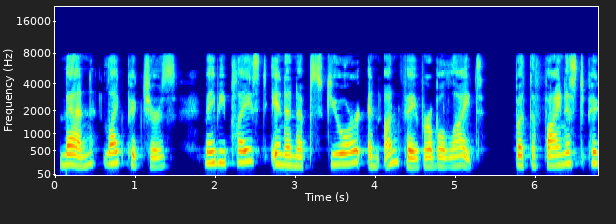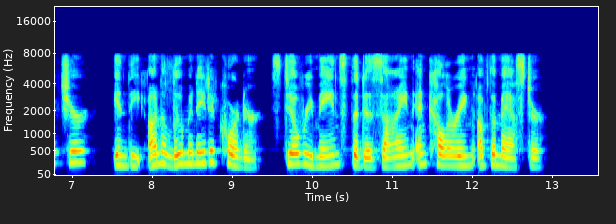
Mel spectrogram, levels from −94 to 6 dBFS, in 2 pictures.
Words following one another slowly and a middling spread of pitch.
Yes: slow, 130 wpm; average, 3.8 semitones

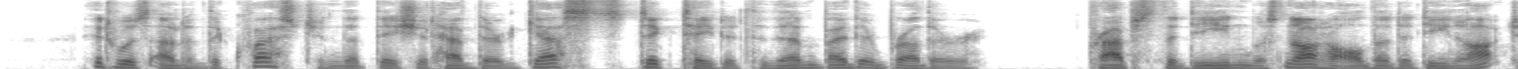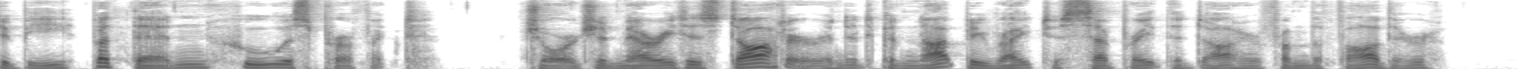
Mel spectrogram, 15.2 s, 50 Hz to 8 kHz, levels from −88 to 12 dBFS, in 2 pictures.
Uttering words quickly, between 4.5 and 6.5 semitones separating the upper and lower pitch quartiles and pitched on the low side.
No: fast, 210 wpm; average, 3.1 semitones; low, 110 Hz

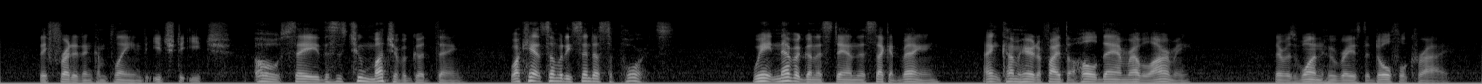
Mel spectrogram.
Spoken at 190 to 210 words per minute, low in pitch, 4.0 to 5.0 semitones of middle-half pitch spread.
Yes: fast, 205 wpm; low, 110 Hz; average, 4.4 semitones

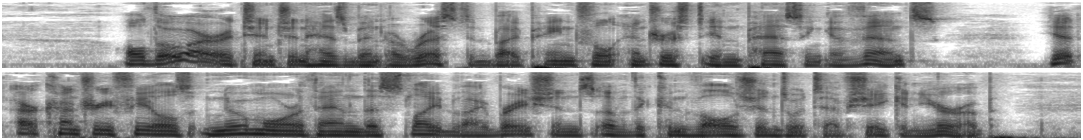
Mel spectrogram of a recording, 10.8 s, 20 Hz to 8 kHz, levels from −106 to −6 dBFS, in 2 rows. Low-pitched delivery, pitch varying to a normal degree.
Yes: low, 115 Hz; average, 3.0 semitones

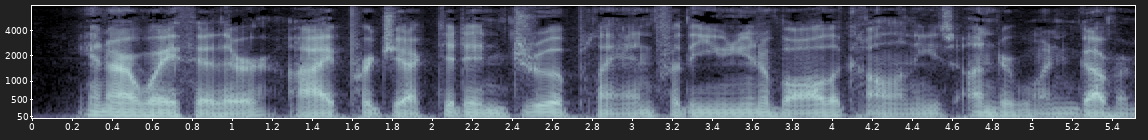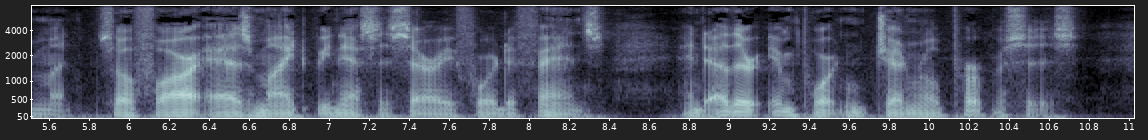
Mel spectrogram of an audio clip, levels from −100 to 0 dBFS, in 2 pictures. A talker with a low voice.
Yes: very low, 70 Hz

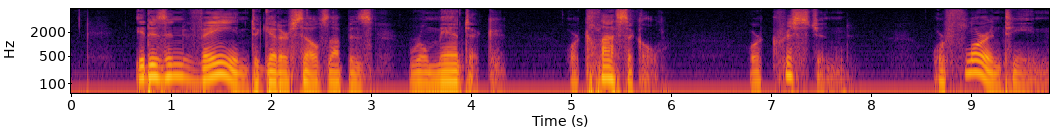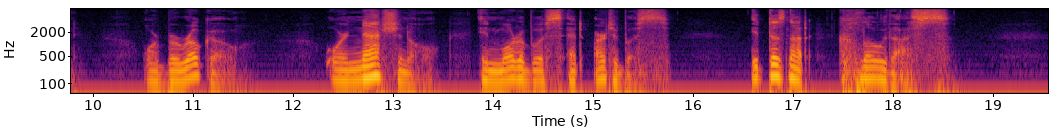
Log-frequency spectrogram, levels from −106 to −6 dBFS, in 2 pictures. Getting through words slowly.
Yes: slow, 90 wpm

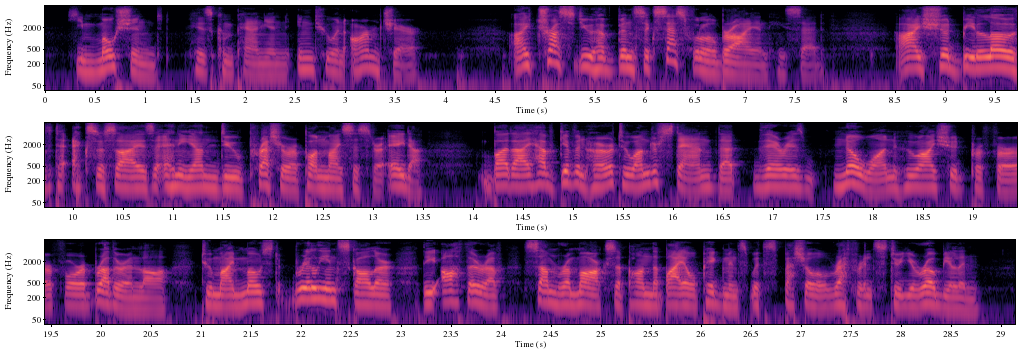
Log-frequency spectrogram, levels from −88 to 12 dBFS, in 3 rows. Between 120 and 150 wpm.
Yes: average, 145 wpm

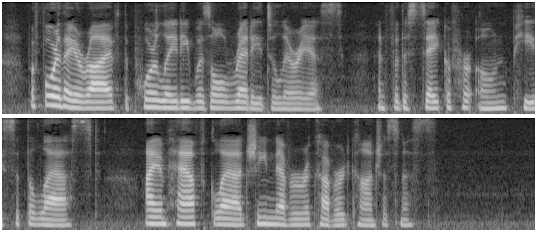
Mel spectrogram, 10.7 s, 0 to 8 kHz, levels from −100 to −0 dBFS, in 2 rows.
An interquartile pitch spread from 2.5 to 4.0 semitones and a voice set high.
No: average, 2.8 semitones; medium, 165 Hz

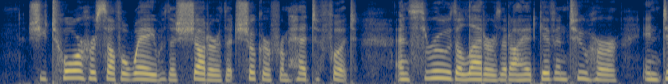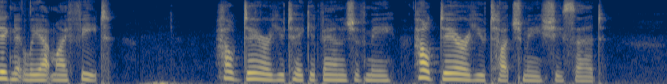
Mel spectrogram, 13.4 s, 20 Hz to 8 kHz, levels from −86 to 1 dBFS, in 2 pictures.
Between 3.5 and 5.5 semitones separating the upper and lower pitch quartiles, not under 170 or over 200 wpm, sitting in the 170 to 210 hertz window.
No: average, 3.0 semitones; average, 190 wpm; high, 190 Hz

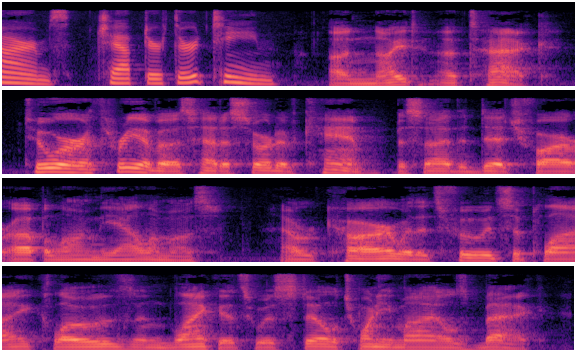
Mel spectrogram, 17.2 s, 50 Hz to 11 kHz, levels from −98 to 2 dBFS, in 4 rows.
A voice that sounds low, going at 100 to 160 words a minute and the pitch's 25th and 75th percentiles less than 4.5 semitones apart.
No: very low, 95 Hz; average, 140 wpm; average, 5.2 semitones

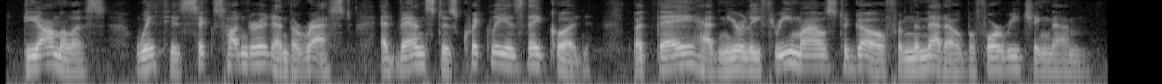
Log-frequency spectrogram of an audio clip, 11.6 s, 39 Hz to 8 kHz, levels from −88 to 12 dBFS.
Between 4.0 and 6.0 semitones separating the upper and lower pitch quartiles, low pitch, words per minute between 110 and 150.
Yes: average, 5.2 semitones; low, 115 Hz; average, 145 wpm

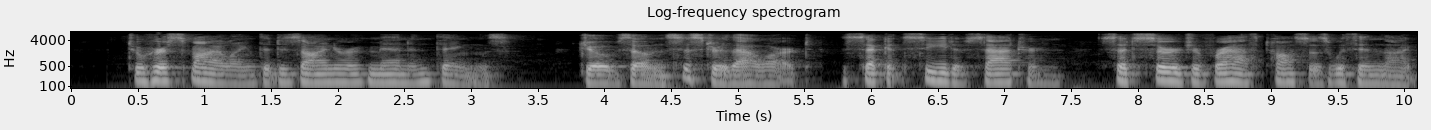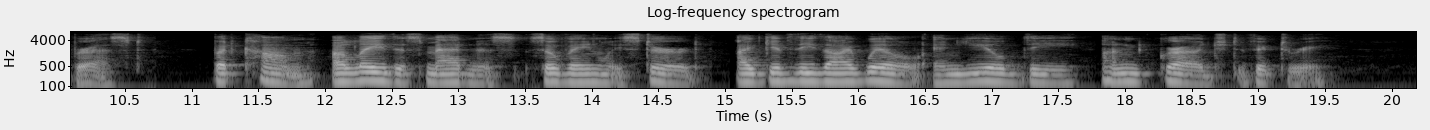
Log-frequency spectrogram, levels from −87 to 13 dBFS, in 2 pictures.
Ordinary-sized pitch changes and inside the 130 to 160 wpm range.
No: narrow, 1.9 semitones; slow, 135 wpm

